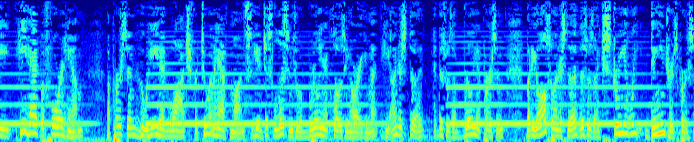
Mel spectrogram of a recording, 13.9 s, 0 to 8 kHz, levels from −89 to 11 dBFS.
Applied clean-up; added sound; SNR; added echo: none; Wind instrument, woodwind instrument; 6 dB; none.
